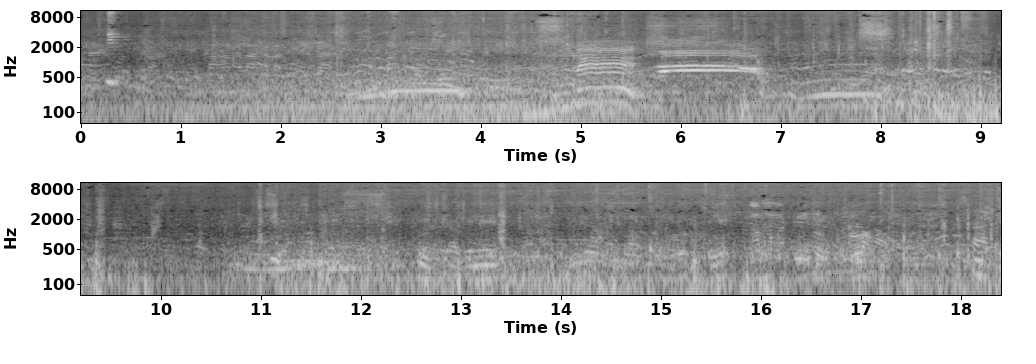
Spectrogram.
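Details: Cattle that broke loose and went on a rampage gives a long, drawn-out harmonic moo midway through, surrounded by people talking and calling out nearby over steady outdoor background noise.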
